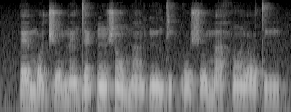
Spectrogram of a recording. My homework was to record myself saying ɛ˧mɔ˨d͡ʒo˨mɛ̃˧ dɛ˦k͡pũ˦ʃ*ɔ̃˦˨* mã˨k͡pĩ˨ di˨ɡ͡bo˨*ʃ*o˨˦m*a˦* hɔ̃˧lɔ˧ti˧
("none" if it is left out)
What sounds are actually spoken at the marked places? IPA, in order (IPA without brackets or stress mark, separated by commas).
ɔ̃˦˨, ʃ, a˦˨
